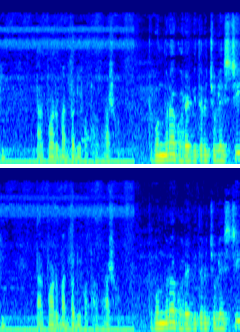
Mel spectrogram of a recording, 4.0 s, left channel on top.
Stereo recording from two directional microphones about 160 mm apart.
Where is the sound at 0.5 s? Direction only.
5° right (ahead or behind).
